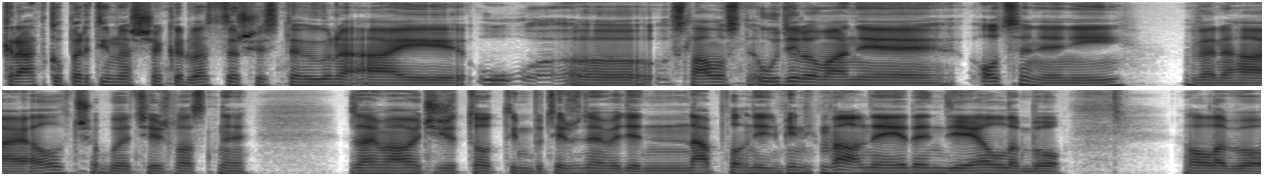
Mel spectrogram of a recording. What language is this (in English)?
Slovak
